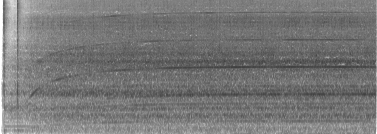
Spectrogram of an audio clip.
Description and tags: mixer inside the kitchen
kitchen, cream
